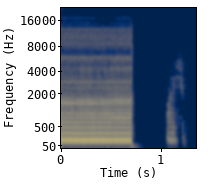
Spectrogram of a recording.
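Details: Woman with a large cyst on the right vocal fold, needing much pressure to start phonation, with breaks at onset before stabilising and a breathy, noisy voice that keeps some sonority: difficult voice onset with breathy dysphonia.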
